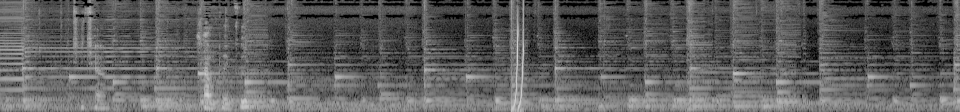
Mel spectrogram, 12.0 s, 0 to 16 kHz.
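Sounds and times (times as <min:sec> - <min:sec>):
plucked-string background music: 0:00.0 - 0:12.0
rising pop sound effect: 0:06.4 - 0:06.6.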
